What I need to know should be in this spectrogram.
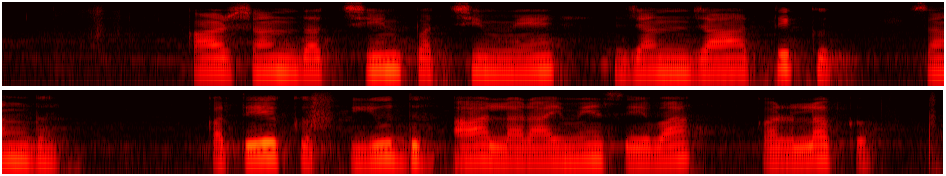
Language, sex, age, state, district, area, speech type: Maithili, female, 30-45, Bihar, Madhubani, rural, read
